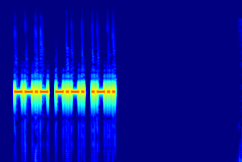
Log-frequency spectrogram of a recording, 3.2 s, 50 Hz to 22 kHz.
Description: Morse code, heard as a keyed tone, about 36 wpm, 700 Hz. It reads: QCL
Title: USA Call Sign Postfixes - 3 Letters 35wpm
